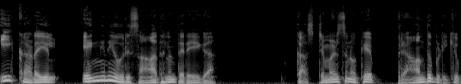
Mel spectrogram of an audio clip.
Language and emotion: Malayalam, disgusted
